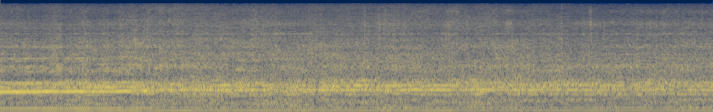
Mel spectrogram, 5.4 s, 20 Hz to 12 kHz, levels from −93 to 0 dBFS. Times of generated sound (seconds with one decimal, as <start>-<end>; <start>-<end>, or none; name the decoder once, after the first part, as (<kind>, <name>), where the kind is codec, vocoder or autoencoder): 0.0-5.4 (codec, SNAC)

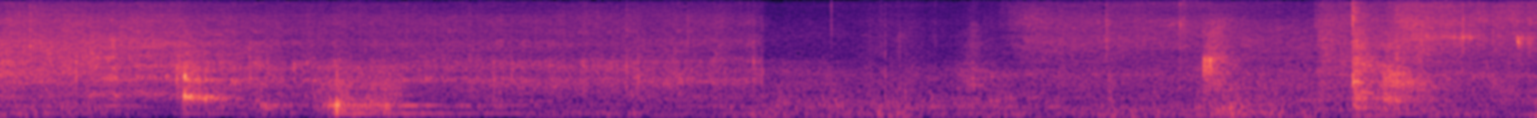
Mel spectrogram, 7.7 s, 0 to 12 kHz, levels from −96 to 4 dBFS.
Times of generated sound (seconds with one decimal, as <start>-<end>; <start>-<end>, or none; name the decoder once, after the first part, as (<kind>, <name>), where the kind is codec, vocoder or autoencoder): 0.0-4.8 (codec, SNAC); 5.3-7.7

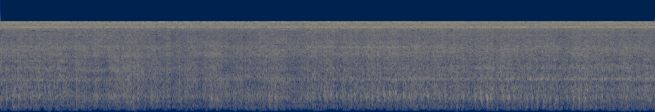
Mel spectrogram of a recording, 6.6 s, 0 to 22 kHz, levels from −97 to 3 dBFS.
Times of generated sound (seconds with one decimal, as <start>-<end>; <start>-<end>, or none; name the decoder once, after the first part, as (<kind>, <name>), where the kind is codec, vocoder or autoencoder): 0.7-3.1 (codec, SNAC)

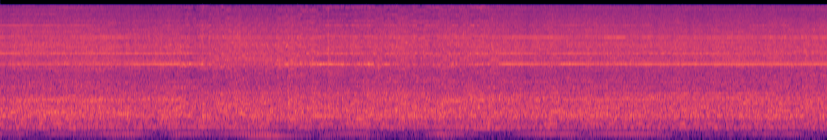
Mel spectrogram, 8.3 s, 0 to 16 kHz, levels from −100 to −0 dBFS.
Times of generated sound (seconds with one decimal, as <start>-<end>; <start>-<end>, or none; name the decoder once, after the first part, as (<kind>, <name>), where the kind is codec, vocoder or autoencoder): 1.8-5.0 (codec, SNAC)

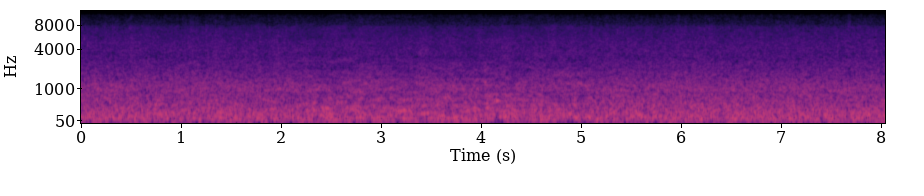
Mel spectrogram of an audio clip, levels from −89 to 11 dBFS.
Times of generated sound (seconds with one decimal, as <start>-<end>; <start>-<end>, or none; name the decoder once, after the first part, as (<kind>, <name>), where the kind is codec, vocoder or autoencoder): 2.1-5.1 (codec, SNAC)

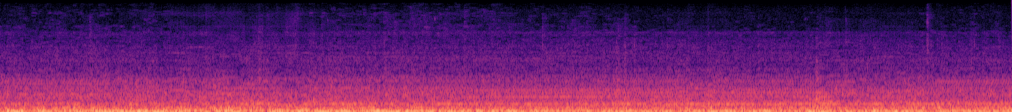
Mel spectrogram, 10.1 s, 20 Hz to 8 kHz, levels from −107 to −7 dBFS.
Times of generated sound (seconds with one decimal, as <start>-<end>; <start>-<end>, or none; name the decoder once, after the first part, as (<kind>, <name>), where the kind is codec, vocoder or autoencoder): 1.7-3.1 (codec, SNAC); 6.8-7.3; 8.2-9.2

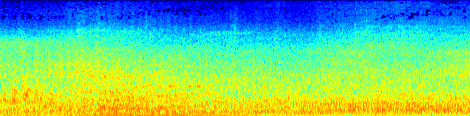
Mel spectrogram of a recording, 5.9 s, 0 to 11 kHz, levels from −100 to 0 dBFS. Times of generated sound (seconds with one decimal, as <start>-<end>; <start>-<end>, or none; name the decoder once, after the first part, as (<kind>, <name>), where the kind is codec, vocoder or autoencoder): none

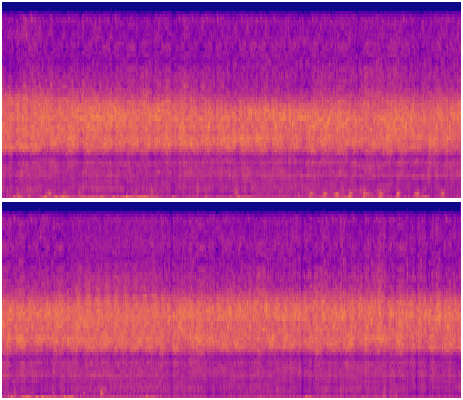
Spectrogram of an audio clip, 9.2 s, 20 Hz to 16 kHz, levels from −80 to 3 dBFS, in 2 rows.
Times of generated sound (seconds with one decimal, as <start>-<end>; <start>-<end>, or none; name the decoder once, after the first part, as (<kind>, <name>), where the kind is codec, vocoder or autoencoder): 0.0-5.3 (codec, SNAC); 6.2-9.2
